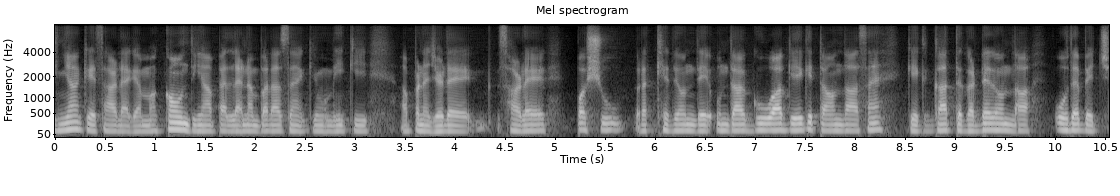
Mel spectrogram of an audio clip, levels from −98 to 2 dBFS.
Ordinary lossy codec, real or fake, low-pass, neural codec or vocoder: none; fake; none; codec, 16 kHz, about 1 kbps, DyCAST, with the encoder's durations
